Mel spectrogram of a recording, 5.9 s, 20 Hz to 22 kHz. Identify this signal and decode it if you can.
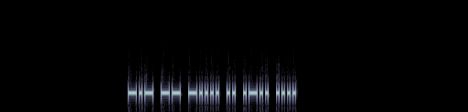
Morse code, heard as a keyed tone, about 34 wpm, 700 Hz. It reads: KM6ILH
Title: USA Call Signs - 6 Characters - Repeated 2x - 35wpm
